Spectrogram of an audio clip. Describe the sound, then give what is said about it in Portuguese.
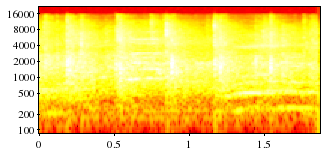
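A crowd applauds steadily, dense overlapping claps at moderate volume, with a few voices mixed faintly into the noise; people clapping above their heads, applauding Him as a king. “A um rei só aplaudimos acima da cabeça.”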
